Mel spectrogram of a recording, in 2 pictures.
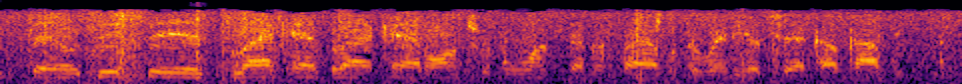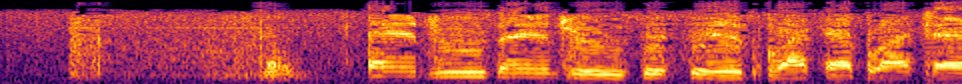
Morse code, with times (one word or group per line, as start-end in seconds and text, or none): none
